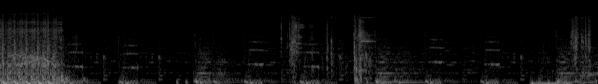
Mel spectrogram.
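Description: Gunfire in the Game Boy Advance 007: Nightfire from 2003, rapid repeated shots and impacts layered over busy game music and effects, continuous and fairly loud throughout.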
